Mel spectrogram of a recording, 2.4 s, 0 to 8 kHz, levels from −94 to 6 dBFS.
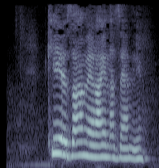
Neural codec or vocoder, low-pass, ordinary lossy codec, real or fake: codec, 44.1 kHz, 2.6 kbps, DAC; 7.2 kHz; MP3, 32 kbps; fake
